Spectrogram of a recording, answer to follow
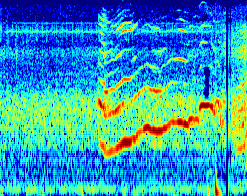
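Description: Domestic cat meowing: one long meow starting about halfway through, rising in pitch.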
